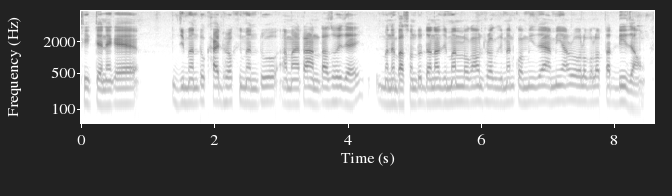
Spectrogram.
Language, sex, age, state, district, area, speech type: Assamese, male, 30-45, Assam, Golaghat, rural, spontaneous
